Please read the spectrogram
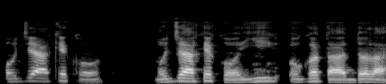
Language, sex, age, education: Yoruba, male, 15-29, tertiary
